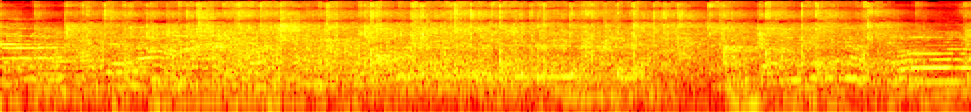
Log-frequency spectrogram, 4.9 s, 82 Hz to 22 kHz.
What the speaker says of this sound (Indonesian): kelompok 1 ditepuk tangankan ya?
